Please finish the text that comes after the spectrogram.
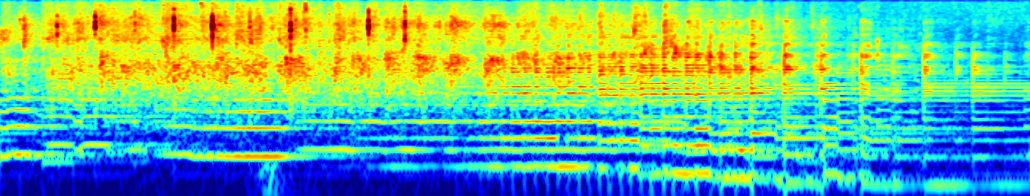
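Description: An audience at a Shrimad Bhagvat Katha gathering in Leicester claps steadily to welcome guests. The sustained, even applause runs for several seconds beneath droning, tonal devotional music.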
